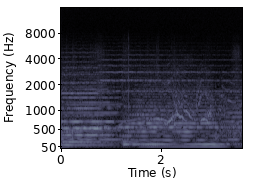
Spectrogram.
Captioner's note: hooting and hollering continues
